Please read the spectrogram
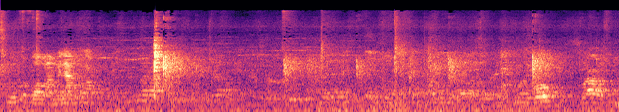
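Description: Sharp clicks of carom billiard balls striking, one about a second and a half in and another near the end, over indistinct voices.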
